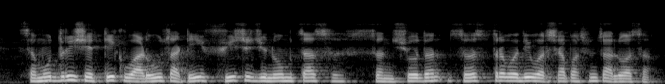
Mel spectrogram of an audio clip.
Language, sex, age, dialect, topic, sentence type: Marathi, male, 18-24, Southern Konkan, agriculture, statement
